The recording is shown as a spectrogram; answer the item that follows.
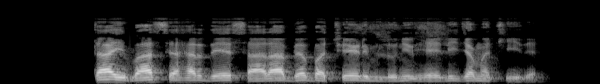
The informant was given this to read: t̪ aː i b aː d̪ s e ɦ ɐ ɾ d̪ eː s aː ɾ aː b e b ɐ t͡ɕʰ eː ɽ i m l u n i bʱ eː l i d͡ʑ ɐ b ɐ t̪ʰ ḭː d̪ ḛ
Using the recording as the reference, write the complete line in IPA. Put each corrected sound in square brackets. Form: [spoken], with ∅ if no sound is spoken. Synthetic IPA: t̪ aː i b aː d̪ s e ɦ ɐ ɾ d̪ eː s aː ɾ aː b e b ɐ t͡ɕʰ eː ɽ i m l u n i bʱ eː l i d͡ʑ ɐ [m] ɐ t̪ʰ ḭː d̪ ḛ

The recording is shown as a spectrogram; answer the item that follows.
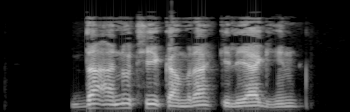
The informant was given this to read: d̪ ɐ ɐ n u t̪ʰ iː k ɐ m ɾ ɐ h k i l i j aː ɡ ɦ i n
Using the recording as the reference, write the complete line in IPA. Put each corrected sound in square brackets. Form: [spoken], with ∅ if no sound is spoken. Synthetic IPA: d̪ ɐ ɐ n u t̪ʰ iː k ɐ m ɾ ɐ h k i l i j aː ɡ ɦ i n

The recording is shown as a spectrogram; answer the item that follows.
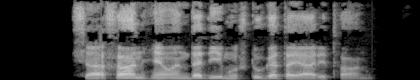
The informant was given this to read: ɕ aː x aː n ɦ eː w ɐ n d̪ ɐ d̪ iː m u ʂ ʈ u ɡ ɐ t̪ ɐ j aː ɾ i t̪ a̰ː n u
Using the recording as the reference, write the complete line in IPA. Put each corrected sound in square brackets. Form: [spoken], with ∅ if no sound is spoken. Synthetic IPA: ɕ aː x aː n ɦ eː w ɐ n d̪ ɐ d̪ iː m u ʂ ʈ u ɡ ɐ t̪ ɐ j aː ɾ i [t̪ʰ] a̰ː n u

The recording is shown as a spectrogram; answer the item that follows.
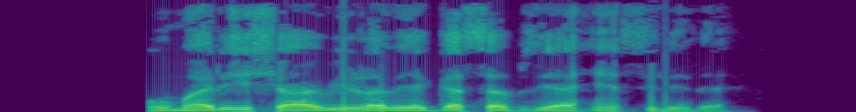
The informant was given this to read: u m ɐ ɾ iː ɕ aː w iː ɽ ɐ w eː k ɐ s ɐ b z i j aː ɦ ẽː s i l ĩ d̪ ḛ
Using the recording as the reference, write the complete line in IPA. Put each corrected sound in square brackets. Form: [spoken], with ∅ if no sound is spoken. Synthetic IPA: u m ɐ ɾ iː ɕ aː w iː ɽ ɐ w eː [ɡ] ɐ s ɐ b z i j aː ɦ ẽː s i l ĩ d̪ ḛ

